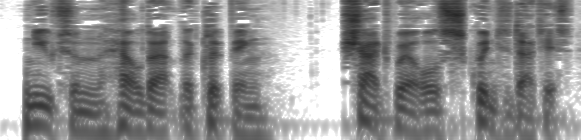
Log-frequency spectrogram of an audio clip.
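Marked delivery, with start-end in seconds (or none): none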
